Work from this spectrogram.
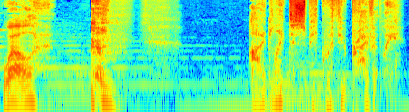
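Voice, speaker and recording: A calculating novelist out for revenge in a video game. His medium-pitched voice is articulate and deliberate. He phrases everything with a theatrical, persuasive eloquence over faint music. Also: lively intonation. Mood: sly. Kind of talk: video game character acting.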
